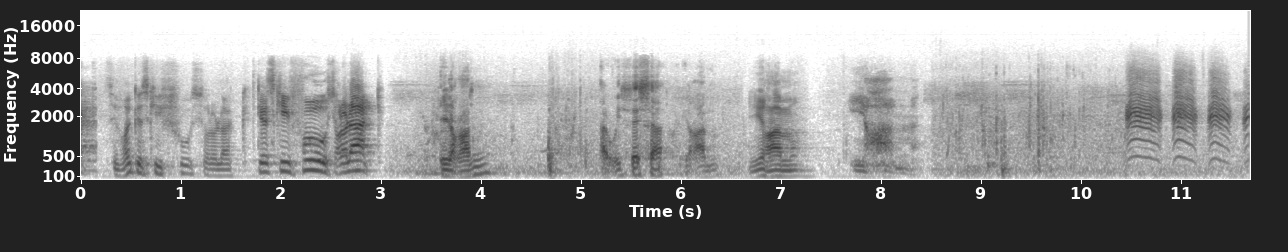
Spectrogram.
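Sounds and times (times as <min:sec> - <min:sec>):
speech: 0:00.3 - 0:08.4
ducks quacking on a lake: 0:10.1 - 0:11.6.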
